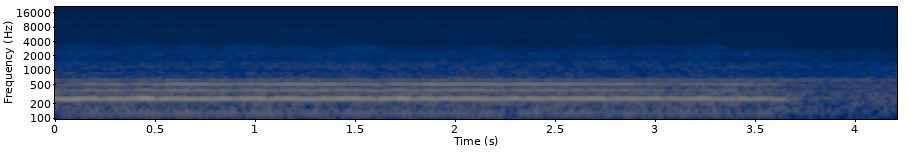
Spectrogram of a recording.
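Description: Male Quran reciter holding one long, steady sung note in melodic tilawah recitation through a microphone, ending about three and a half seconds in.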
